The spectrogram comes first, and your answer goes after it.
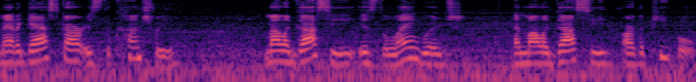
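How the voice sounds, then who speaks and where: Over noticeable background noise, a woman with an American accent speaks at a moderate pace and a medium pitch, with ordinary pitch variation. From United States. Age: 60s. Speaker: retired volunteer vlogger. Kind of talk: casual vlog monologue.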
